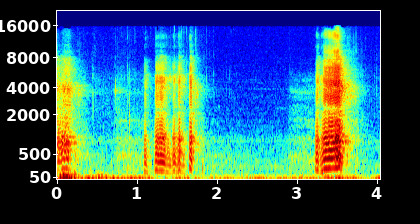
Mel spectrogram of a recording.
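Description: A dog vocalizing in three short sounds, one to two seconds apart.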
